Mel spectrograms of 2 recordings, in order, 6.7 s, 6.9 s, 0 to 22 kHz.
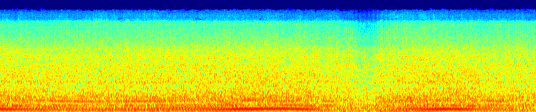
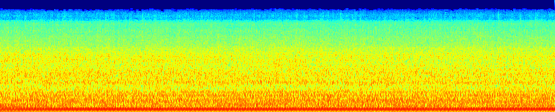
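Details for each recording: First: Craftsman push mower with a Briggs & Stratton Quantum engine, about 23°F, after easing spring tension: steady, even drone with a slight rise and fall, sounding much better; slight vibration, owner suspects the blade is a little out of whack. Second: Craftsman push mower with a Briggs & Stratton Quantum engine, started cold at about 23°F after carburetor cleaning: loud, steady high-pitched drone with no hunting, overspeeding because the governor spring tab is pulled out too far, overtensioning the spring.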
